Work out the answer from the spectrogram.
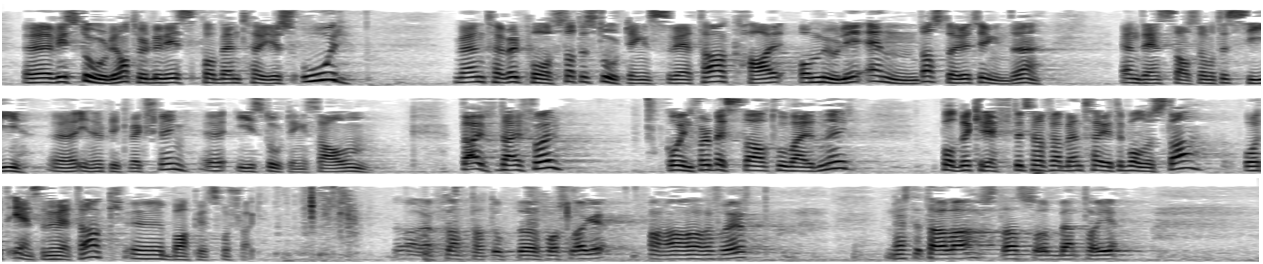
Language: Norwegian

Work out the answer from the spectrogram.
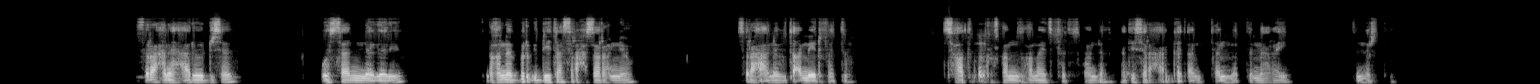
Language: Tigrinya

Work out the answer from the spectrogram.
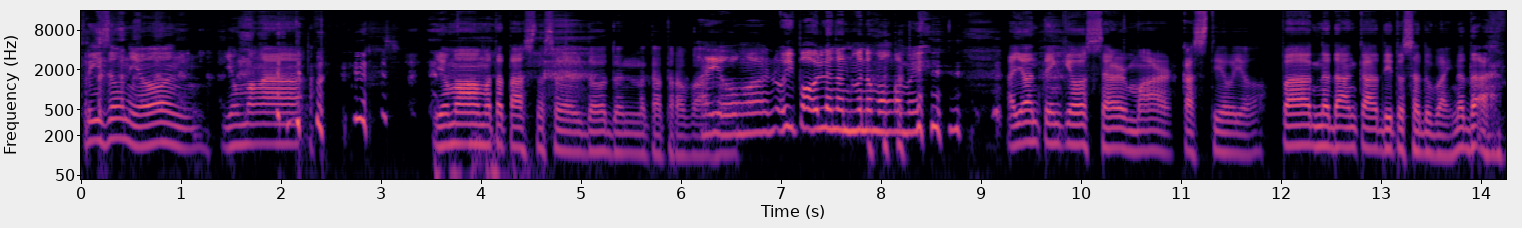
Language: Filipino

